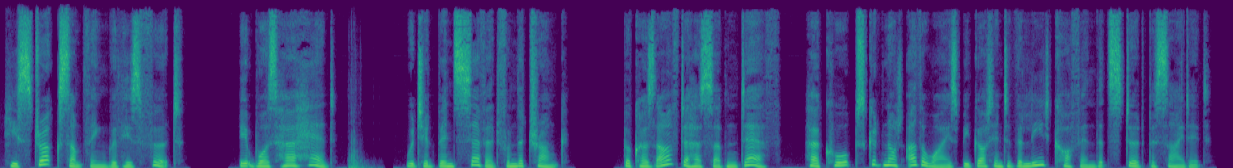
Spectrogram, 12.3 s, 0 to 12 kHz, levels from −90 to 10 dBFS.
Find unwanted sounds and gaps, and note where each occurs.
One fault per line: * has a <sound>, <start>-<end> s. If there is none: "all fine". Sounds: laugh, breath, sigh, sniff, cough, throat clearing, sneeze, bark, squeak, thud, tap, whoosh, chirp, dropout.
* has a thud, 3.5-3.9 s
